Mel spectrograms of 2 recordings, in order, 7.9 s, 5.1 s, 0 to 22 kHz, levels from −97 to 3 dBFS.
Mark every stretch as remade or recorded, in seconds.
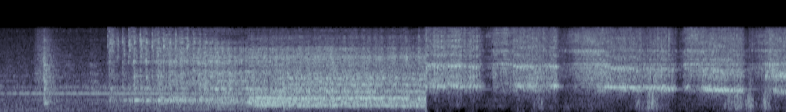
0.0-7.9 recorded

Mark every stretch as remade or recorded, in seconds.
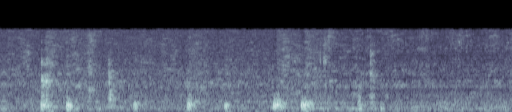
0.0-3.2 recorded; 3.2-5.1 remade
